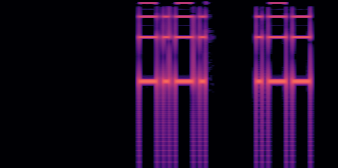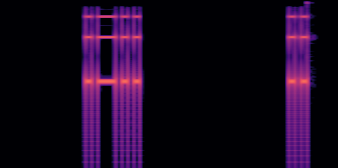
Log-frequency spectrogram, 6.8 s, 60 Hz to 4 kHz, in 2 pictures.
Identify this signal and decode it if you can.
Morse code, heard as a keyed tone, about 20 wpm, spaced as for 7 wpm, 520 Hz. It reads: CW LI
